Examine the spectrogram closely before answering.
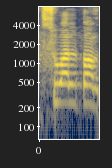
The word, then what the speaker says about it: স্বল্পম: তাহলে প্রত্যয়ন বিদ্যতে, স্বল্পম অপ্যস্য, স্বল্পম, এই যে তারপরে অ আসবে, ম যেহেতু আছে অ আসবে, স্বল্পম দন্তীয় স্বর নিচে বফলা থাকায় সুয়া উচ্চারণ, স্বল্পম অপ্যস্য ধর্মস্য, দন্তস্বয়ের সাথে জফলা থাকায় সিও উচ্চারণ হবে ক্রায়তে মাহাতো ভয়াত, ক্রায়তে মাহাতো ভয়াত।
